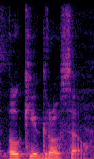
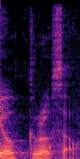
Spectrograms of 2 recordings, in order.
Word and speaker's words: Occhiogrosso: It's Occhiogrosso, like Pinocchio. Okay. Occhiogrosso. Occhiogrosso.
